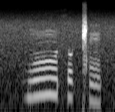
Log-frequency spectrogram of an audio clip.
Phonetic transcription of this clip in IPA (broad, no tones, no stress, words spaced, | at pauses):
ɡũːθuǁẽ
